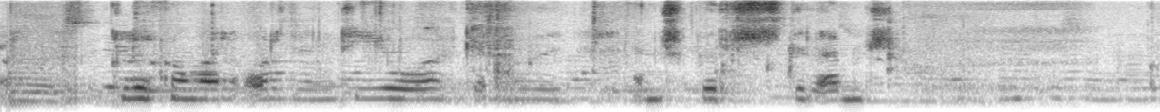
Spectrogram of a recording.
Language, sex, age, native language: Icelandic, female, 50-59, Icelandic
